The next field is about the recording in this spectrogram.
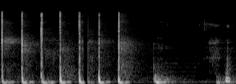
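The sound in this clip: One person clapping as a round of applause: seven quick, sharp, evenly spaced claps in a fast steady rhythm, then a couple of fainter low sounds.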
